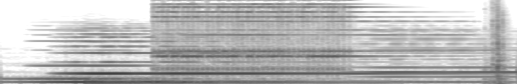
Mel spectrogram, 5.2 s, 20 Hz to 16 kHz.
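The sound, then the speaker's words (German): A telephone rings at a music manager's, a sustained, harmonic ringing tone with a brighter, buzzy bell-like burst in the middle, fading a little before ending with a short click. “Am 5. November klingelt bei Manager Brian Epstein das Telefon.”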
